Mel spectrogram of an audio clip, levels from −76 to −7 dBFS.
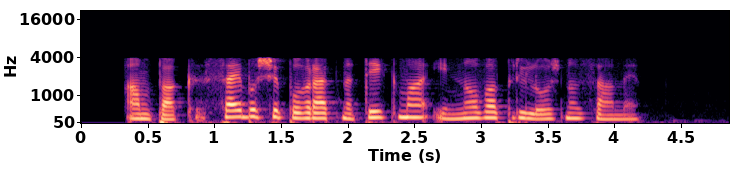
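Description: Packet loss with pitch repetition occurs at 4.41 to 4.44 s, where about 30 ms of the speech goes missing, consistent with a single lost packet. The receiver fills the gap by repeating the last pitch period, so the sound briefly holds as a slightly buzzy, sustained tone before normal speech resumes.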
